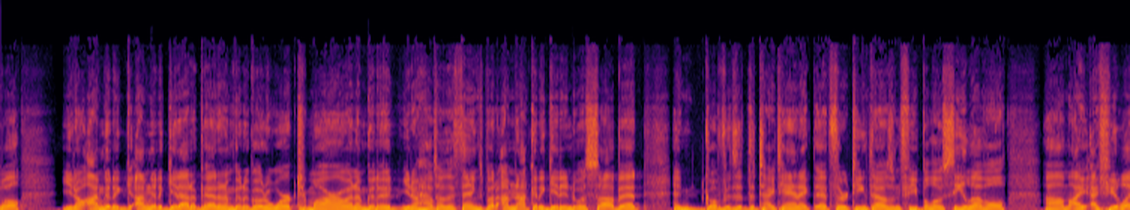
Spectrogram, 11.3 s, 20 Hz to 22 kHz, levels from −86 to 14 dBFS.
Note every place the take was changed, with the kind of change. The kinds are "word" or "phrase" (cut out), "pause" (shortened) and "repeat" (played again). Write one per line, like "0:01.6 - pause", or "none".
0:04.3 - phrase
0:08.1 - word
